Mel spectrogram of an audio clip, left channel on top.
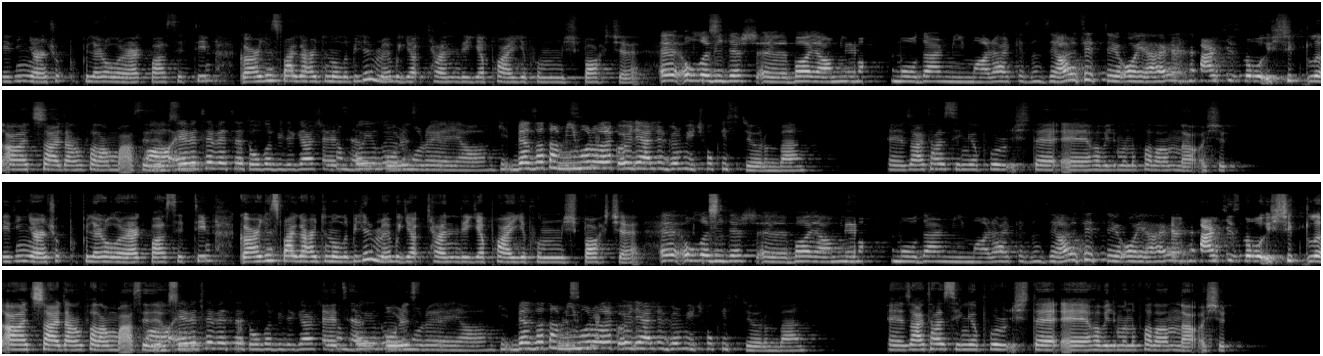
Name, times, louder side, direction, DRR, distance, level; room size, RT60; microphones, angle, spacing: voice 1, 0.0-6.4 7.1-7.2 8.4-8.5 11.7-15.2 16.4-17.3 18.7-19.2 22.0-25.4, right 4 dB, 75° right, 0.9 m, -24 dB
voice 2, 6.6-8.6 8.9-12.0 14.6-21.2, left 2 dB, 25° left, 1.3 m, -25 dB
28.5 x 17.5 x 5.6 m
head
